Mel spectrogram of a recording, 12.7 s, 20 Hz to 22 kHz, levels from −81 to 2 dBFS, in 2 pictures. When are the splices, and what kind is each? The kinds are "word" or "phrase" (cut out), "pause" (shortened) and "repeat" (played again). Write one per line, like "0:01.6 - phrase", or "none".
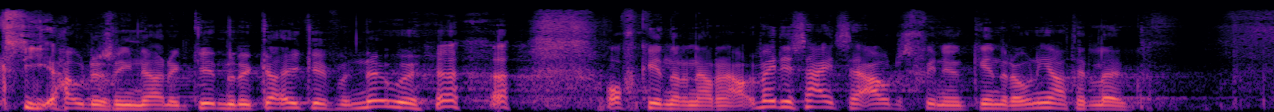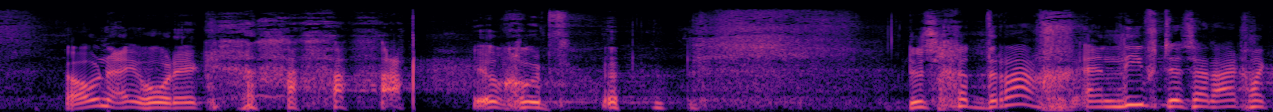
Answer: none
